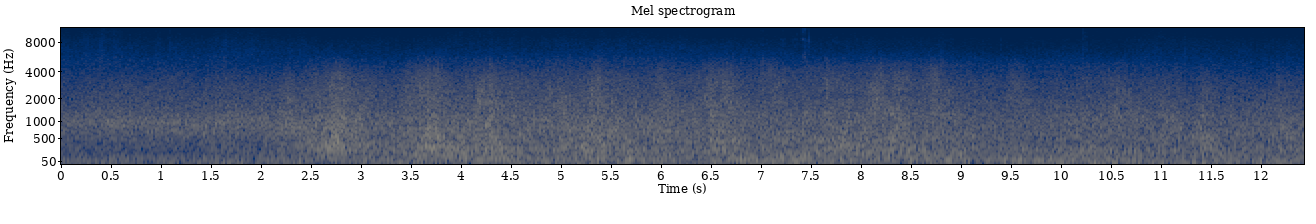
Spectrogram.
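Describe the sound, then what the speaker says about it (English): Boeing 787 Dreamliner airliner passing over near LAX, a steady broadband jet roar that swells slightly and holds loud and continuous throughout with no talking. "there goes the 787 Dreamliner flying to Osaka,"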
